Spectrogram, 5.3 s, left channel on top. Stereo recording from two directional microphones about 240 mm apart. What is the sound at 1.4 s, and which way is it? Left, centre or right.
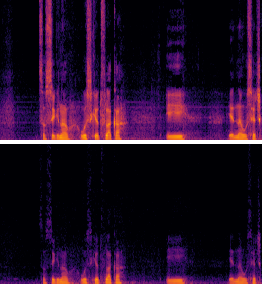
Speech, left.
